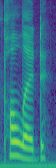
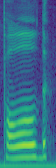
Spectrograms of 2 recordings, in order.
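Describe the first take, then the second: First: The ending is said as an extra syllable. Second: The ending is a plain d sound. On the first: The speaker calls it wrong. "not pulled" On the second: The speaker calls it right. "just pulled"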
